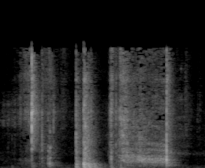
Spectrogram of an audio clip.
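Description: Zigzag-edge craft scissors snipping through a painted sheet in a few short clicks, then a thump a little under a second in and a stretch of rustling as the sheet is handled.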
